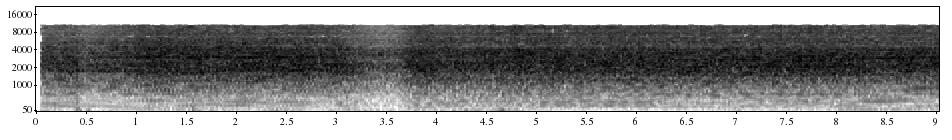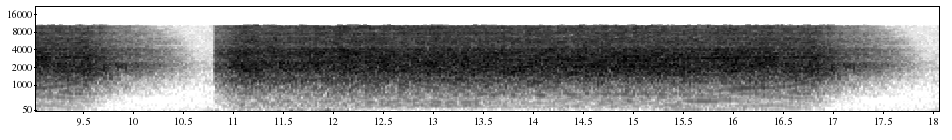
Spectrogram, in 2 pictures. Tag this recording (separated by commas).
Tools, Drill, Power tool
